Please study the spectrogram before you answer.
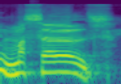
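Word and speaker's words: muscle: आगे है जी science, S सी आई ई एन सी E science, S के बाद सी है यहाँ भी सी साइलेंट है। आगे है जी मसल्स, मसल में भी एस के बाद सी लिखा है इसलिए सी साइलेंट है।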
